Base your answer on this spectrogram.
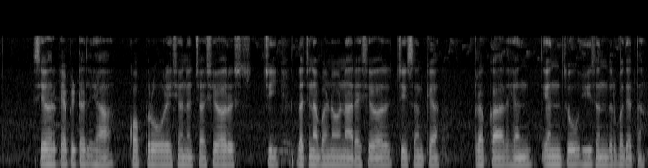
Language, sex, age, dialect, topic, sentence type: Marathi, male, 18-24, Southern Konkan, banking, statement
